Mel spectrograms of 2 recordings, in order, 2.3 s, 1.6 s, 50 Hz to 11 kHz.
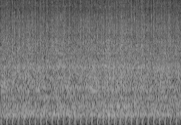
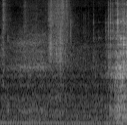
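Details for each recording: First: Wheel Horse Commando 800 tractor with sickle bar mower and 8-hp pull-start engine, after belt replacement, in transport position: steady, even, fast firing beat with no knocks or misses. Normal running. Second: Gritty, scraping rasp as the shaft of a Wheel Horse sickle bar mower is turned by hand with the bearing holder bracket removed: rough, dry, worn bearings needing lubrication or replacement, found during a belt replacement.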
